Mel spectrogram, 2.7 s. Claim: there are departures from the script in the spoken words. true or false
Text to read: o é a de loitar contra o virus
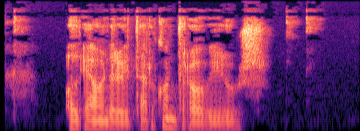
false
